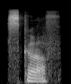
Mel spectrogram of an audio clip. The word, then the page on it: scurf: Indian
